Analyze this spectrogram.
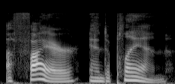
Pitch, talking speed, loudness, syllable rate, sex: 155 Hz, 170 wpm, -20 LUFS, 3.3 syllables/s, female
